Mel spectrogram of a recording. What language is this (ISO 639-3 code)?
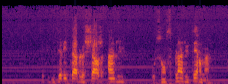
fra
